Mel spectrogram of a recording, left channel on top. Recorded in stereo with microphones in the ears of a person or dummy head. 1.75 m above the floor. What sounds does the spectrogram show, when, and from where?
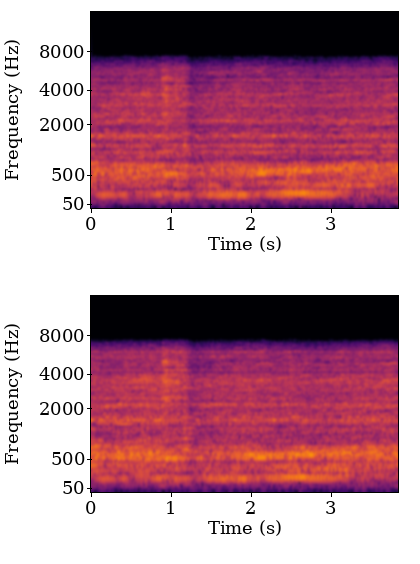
0.0 s a machine running: 5° left (ahead or behind), 2 m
